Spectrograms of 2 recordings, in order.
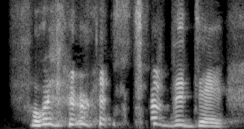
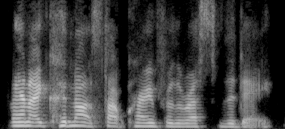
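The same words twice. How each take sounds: First: Laughing. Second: Said in the usual way. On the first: Real, not acted. Telling the podcast hosts about crying all day, laughing.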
